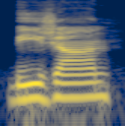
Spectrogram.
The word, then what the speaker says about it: Bijan: a little more if we can get um Bijan that's how that's how you say his name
